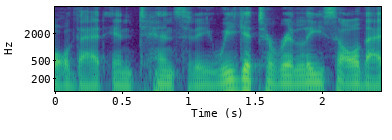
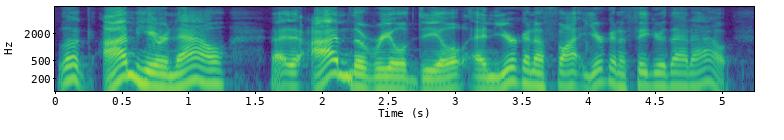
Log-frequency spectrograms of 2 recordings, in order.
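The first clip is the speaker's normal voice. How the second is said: loud, high cocky boast; mock swagger, louder and higher; cocky quote; 8 semitones higher, 7 dB louder than usual. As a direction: brag like a swaggering rookie. Mimicking cocky veterans.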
